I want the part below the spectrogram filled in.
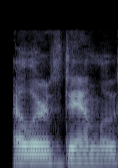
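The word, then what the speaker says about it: Ehlers-Danlos: Um, and you have uh Eller's Danlo syndrome. Did I pronounce that correct?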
